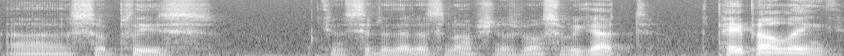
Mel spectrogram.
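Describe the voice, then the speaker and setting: A man's voice: sits low, brisk. A man, a comedian, talking casually to camera in a rambling way, with stammering restarts and free swearing.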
